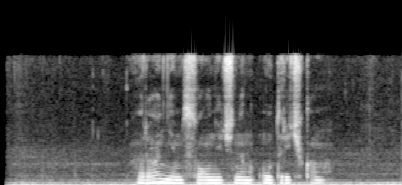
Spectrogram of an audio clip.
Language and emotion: Russian, sad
